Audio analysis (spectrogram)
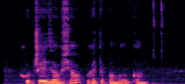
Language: Belarusian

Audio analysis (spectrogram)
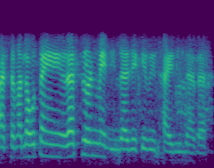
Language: Sindhi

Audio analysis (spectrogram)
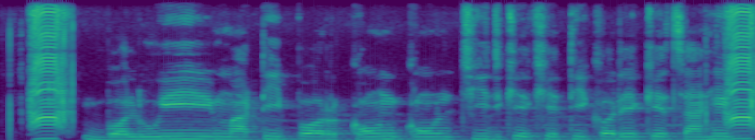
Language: Bhojpuri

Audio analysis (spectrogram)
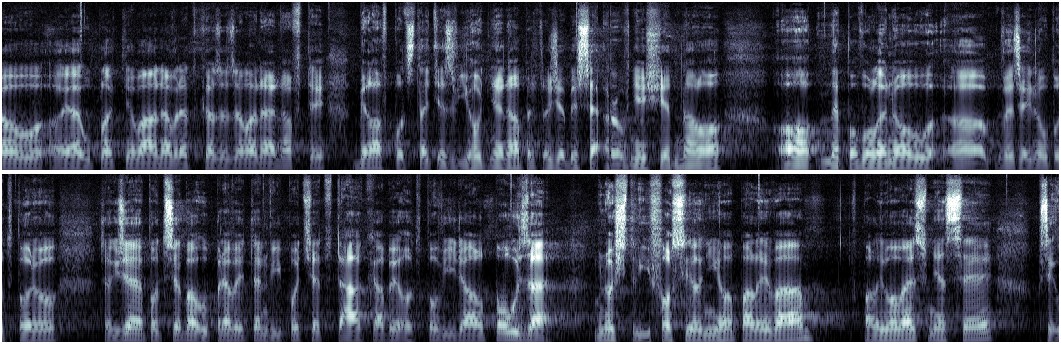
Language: Czech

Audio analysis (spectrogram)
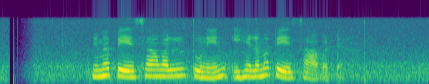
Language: Sinhala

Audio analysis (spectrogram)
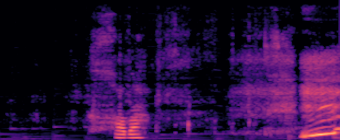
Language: Chinese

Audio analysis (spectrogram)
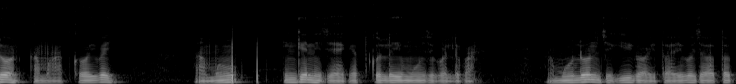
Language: Kalenjin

